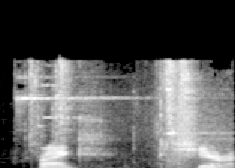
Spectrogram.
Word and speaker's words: Frank Sheeran: Frank Sheeran.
